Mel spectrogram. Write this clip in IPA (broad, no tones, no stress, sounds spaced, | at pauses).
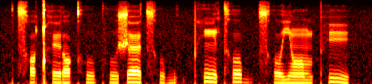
t͡sʰ ɔ ǃʰ ø ɾ ɔ kʰ u pʰ u ʃ œ t͡sʰ u b | pʰ ĩ tʰ o b t͡sʰ o j ɔ̃ m pʰ y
